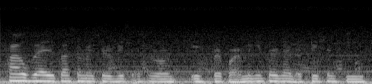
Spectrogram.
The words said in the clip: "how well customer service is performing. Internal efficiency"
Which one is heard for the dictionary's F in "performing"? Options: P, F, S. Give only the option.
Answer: P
